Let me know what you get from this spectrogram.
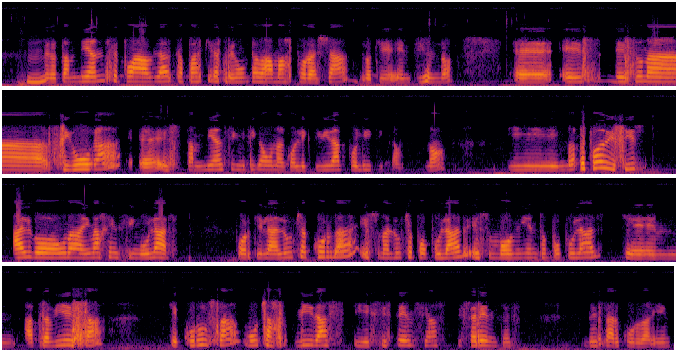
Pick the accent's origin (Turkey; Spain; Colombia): Turkey; Spanish is a second language; Yo soy kurda de Turquía, digamos, una kurda que vivía en Turquía, que nací en Turquía.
